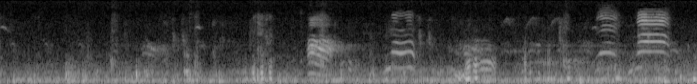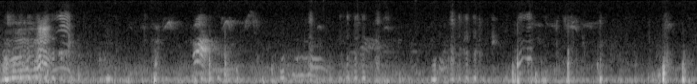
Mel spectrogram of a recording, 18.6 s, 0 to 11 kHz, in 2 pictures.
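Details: Herd of black goats in a farm exercise yard in Gimhae, South Korea, on a foggy Friday morning, 29 March 2019; many overlapping bleats of varied pitch rise and fall through the recording amid constant low rumble and knocking.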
